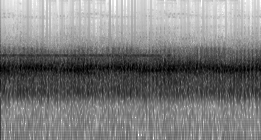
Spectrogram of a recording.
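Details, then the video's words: Frogs and toads of Mexico chorusing at night in the wild: continuous overlapping croaks blend into a steady buzzing mass, with a thin high tone fading out after about three seconds. "Mexican Frogs & Toads Sounds"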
